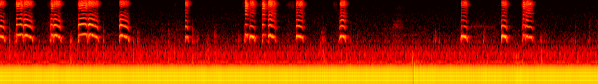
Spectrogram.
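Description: A puppy whining in short, high squeaks that come in runs of several, with pauses between the runs, over a steady low hum.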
